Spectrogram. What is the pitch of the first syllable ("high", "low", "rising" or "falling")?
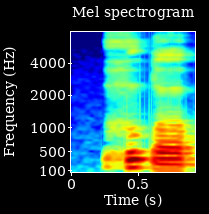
high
